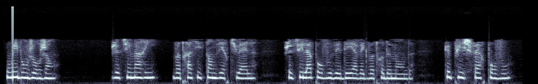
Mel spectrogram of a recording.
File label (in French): Voix de synthèse; voxinia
